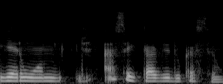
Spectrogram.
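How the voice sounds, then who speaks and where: A soft-spoken woman talks with a very deep, low pitch and a dark, mellow tone. The recording is very clean, with a silent background. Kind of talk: short story reading.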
